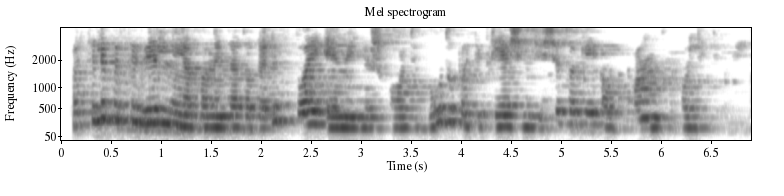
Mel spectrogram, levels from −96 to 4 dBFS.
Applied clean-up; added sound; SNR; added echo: classical method WPE with log-MMSE.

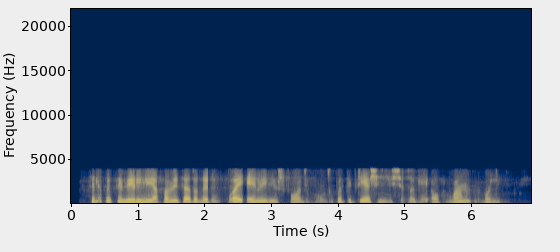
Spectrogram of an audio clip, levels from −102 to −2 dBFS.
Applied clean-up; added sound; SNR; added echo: neural separator model SepFormer WHAMR!.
